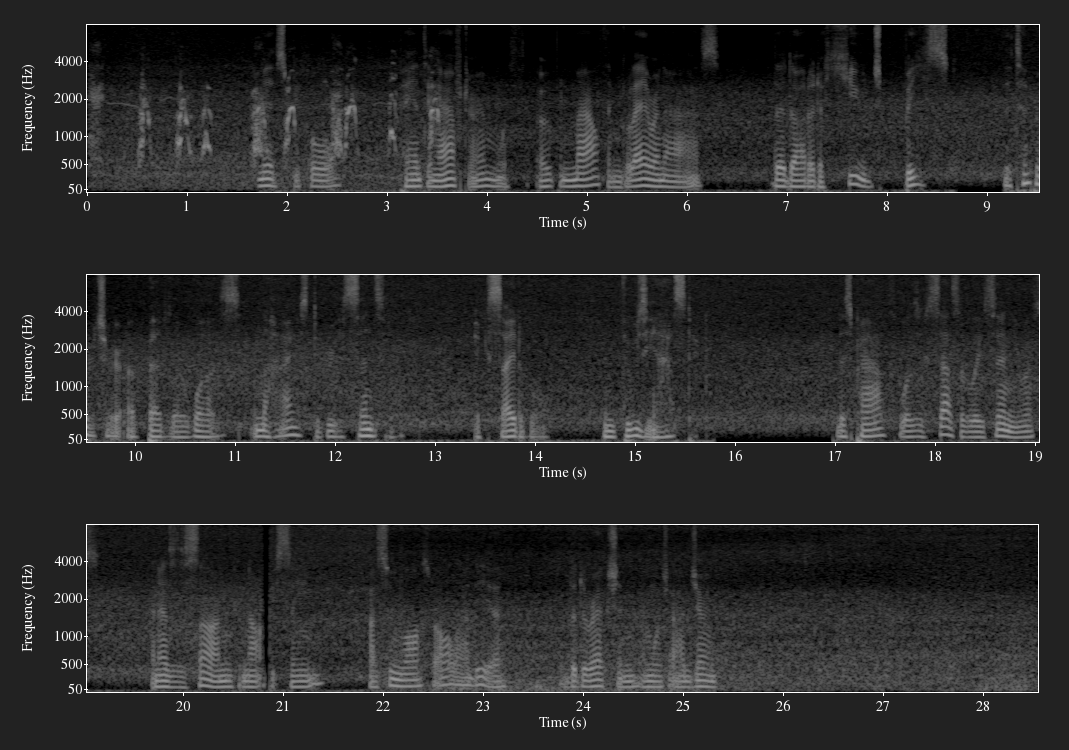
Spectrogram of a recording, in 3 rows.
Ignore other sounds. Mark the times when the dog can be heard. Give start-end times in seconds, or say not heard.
0.0-3.5.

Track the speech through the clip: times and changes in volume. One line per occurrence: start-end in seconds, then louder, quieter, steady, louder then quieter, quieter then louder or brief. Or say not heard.
1.7-15.8 steady
16.9-25.4 steady.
